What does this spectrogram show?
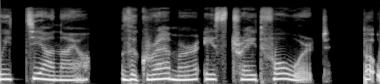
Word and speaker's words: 않아요: It's written 않아요, but it's pronounced 않아요. Here, ㅎ is not pronounced before the following vowel. And ㄶ links to the next syllable. 않아요.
